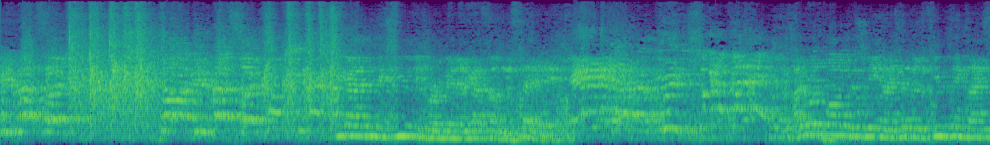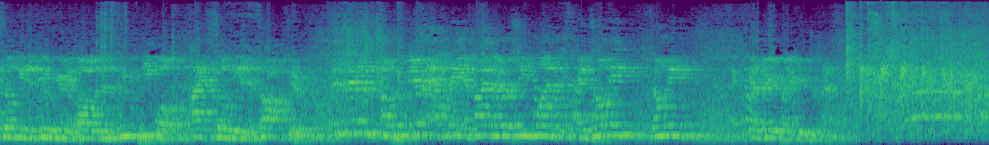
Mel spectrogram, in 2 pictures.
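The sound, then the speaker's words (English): A large wrestling arena crowd in Long Island roars and chants in rhythmic unison at the wrestler Johnny Wrestling for about half a minute, loud, with clapping and cheering swelling throughout and a burst of applause near the end. “Johnny Wrestling hears it from the crowd one more time here in Long Island.”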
